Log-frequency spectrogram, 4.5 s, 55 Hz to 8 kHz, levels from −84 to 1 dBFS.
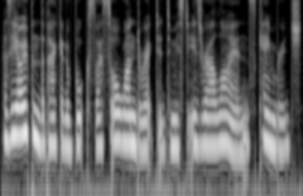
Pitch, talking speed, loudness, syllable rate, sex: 205 Hz, 210 wpm, -19 LUFS, 5.7 syllables/s, female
